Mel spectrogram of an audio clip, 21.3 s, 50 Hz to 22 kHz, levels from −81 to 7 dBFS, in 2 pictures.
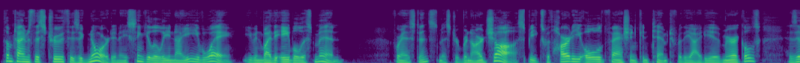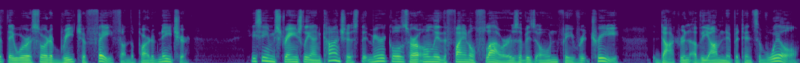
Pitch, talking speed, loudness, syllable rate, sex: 130 Hz, 190 wpm, -20 LUFS, 5.9 syllables/s, male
